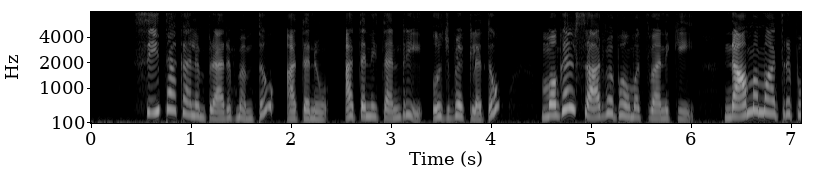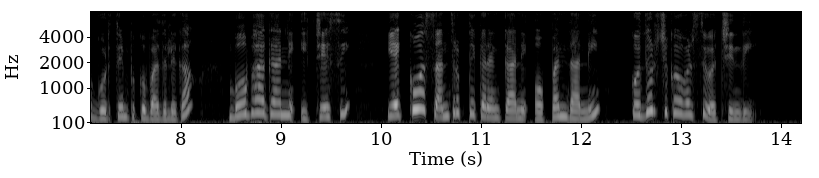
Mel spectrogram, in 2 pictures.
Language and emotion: Telugu, neutral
